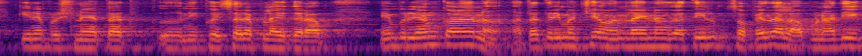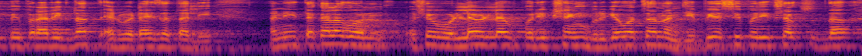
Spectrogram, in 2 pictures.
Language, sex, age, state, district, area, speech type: Goan Konkani, male, 60+, Goa, Bardez, urban, spontaneous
